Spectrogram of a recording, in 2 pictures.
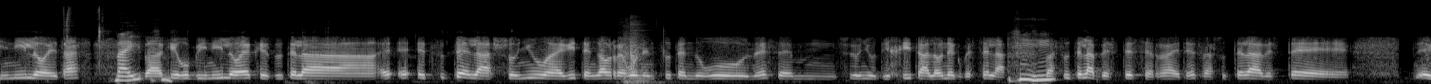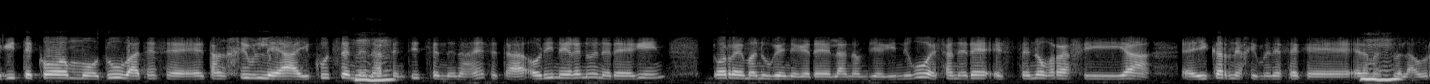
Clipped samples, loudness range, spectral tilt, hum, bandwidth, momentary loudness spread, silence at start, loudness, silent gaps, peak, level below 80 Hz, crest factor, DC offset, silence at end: under 0.1%; 4 LU; -6.5 dB/octave; none; 14 kHz; 10 LU; 0 s; -23 LUFS; none; -2 dBFS; -66 dBFS; 20 dB; under 0.1%; 0 s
